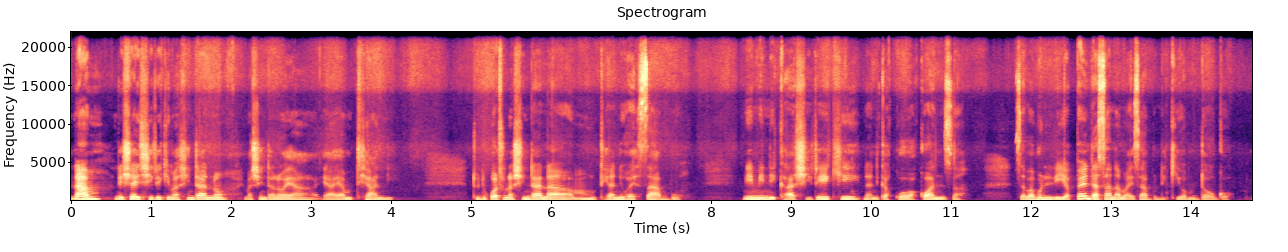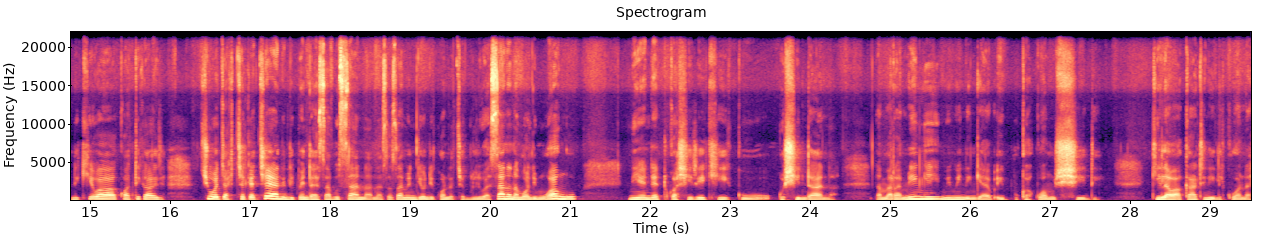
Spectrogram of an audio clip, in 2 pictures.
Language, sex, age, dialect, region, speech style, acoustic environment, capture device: Swahili, female, 18-24, Kenya - Kiambu, Kenya, anxious, silence; nature, mobile / Linux / Chrome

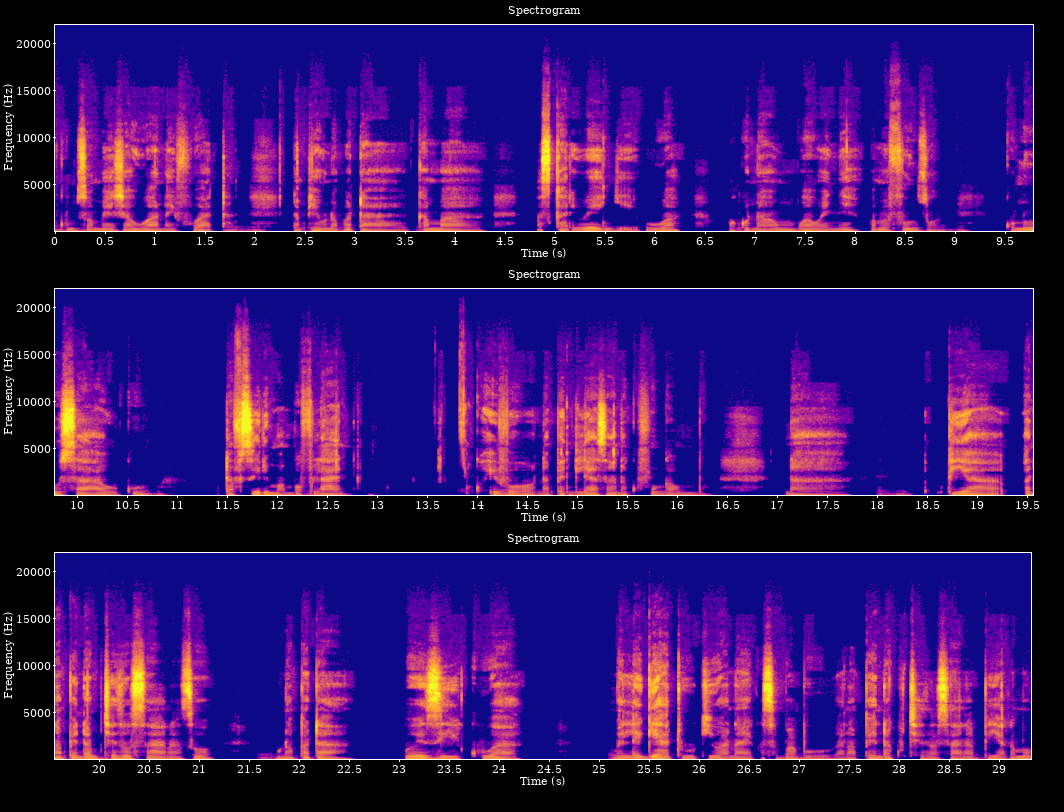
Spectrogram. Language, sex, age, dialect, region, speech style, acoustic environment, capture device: Swahili, male, 25-34, Kenya - Nairobi Sheng-influenced, Kenya, happy; relaxed; excited, silence; nature, desktop / Linux / Chrome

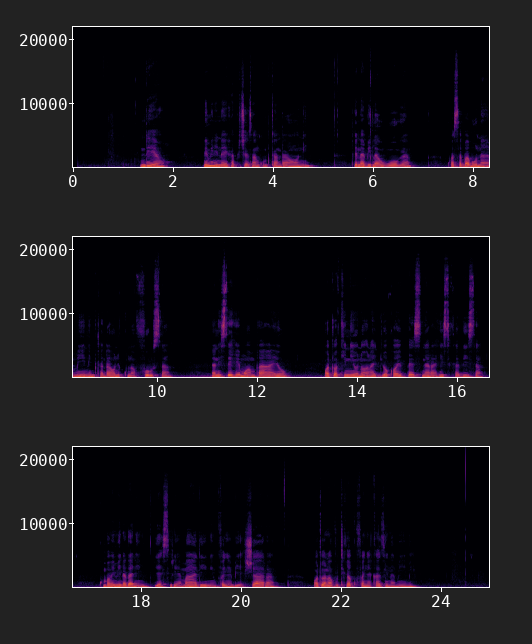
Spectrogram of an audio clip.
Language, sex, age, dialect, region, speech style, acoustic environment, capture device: Swahili, female, 25-34, Tanzania - Dar es Salaam, Tanzania, relaxed, nature, mobile / Linux / Chrome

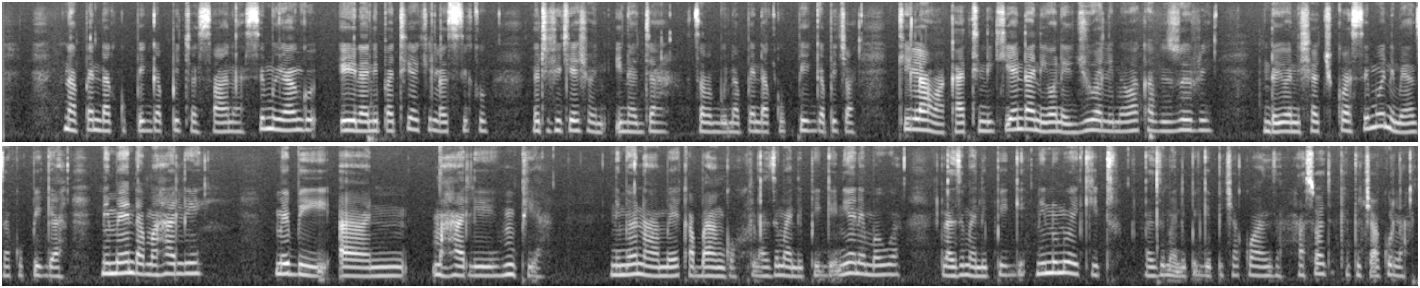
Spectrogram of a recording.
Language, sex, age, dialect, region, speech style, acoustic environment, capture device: Swahili, female, 25-34, Kenya - Nairobi Sheng-influenced, Kenya, relaxed; focused, silence, desktop / Windows / Chrome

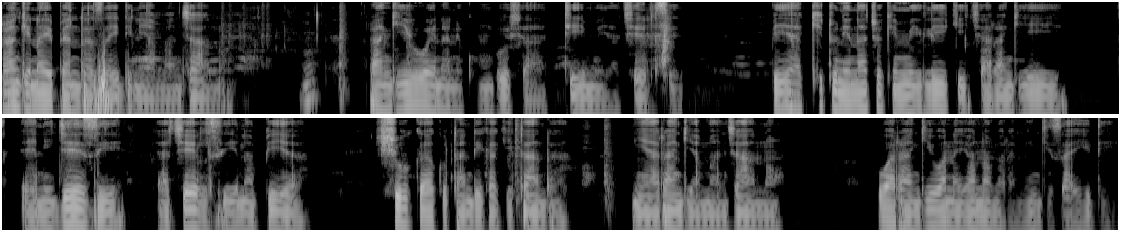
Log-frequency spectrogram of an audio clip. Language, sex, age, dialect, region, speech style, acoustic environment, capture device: Swahili, male, 18-24, Kenya - Nairobi Sheng-influenced, Kenya, relaxed, people talking, mobile / Linux / Chrome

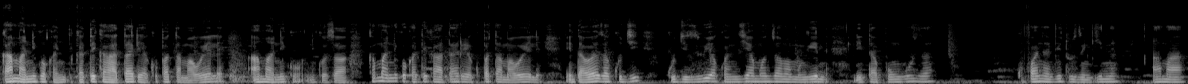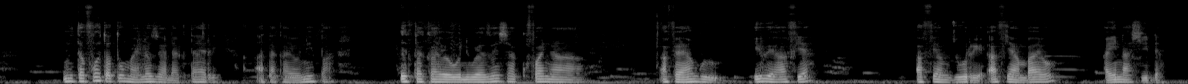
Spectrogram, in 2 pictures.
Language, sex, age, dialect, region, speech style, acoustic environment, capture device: Swahili, male, 18-24, Kenya - Nairobi Sheng-influenced, Kenya, relaxed, people talking; music, mobile / Linux / Chrome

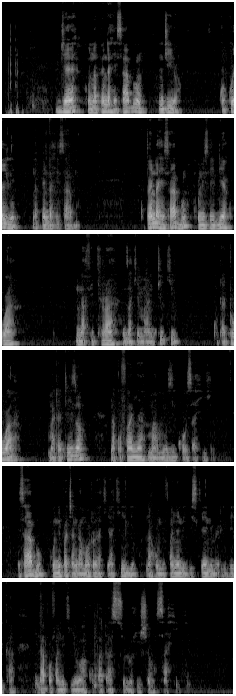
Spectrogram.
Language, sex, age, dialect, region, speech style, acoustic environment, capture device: Swahili, male, 25-34, Kenya - Nairobi Sheng-influenced, Kenya, relaxed; focused, nature; appliances, mobile / Linux / Chrome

